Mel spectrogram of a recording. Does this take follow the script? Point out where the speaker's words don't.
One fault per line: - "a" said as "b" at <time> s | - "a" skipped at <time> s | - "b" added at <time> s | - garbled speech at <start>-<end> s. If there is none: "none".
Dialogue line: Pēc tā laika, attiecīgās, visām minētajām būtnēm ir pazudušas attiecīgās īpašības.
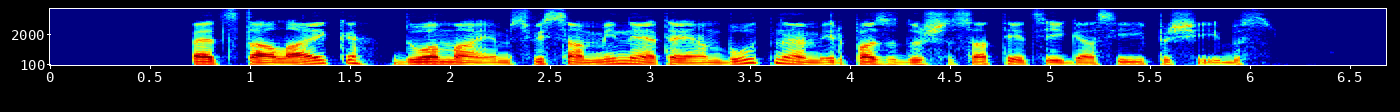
- "attiecīgās" said as "domājams" at 1.8 s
